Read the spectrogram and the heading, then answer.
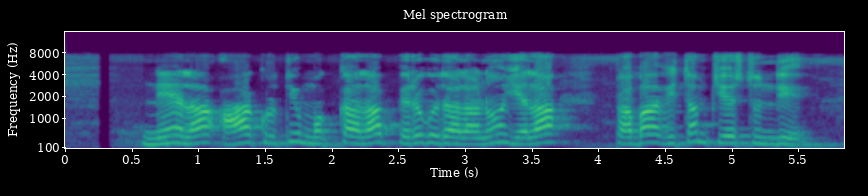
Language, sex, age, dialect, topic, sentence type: Telugu, male, 18-24, Central/Coastal, agriculture, statement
